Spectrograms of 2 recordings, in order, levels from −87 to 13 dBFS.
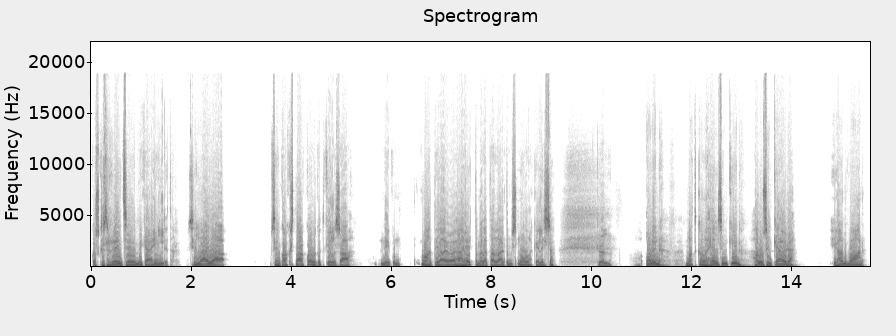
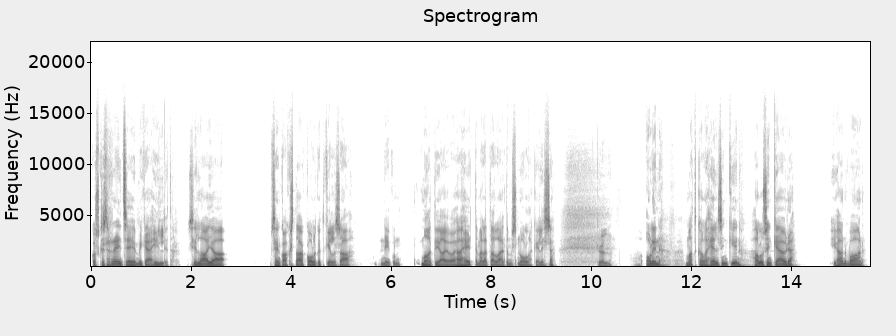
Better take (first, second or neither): second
